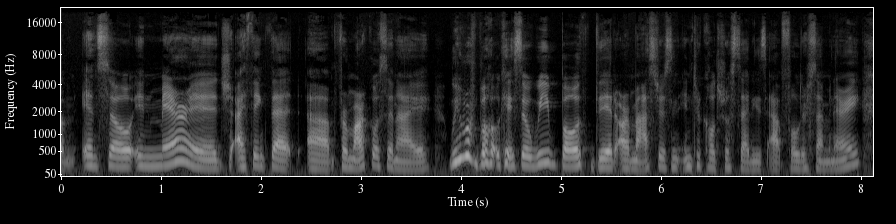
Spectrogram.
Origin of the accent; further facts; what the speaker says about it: Vancouver, British Columbia, Canada; also born or lived in South Central, Los Angeles; now in Long Beach, United States; I grew up in Vancouver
